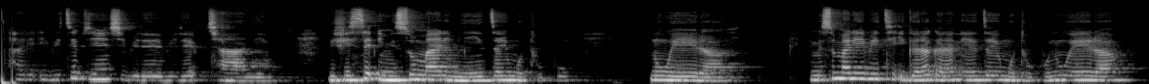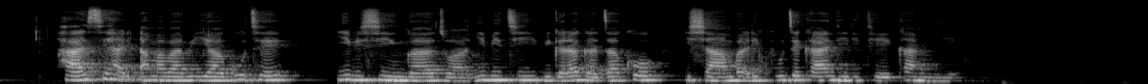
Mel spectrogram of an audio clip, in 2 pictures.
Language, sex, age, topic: Rundi, female, 18-24, agriculture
